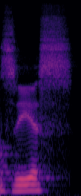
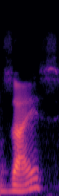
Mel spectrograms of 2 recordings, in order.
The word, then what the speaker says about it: Zeiss: do you remember uh carl zeus lenses carl zeiss yeah yeah that's how you pronounce it okay yeah well i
